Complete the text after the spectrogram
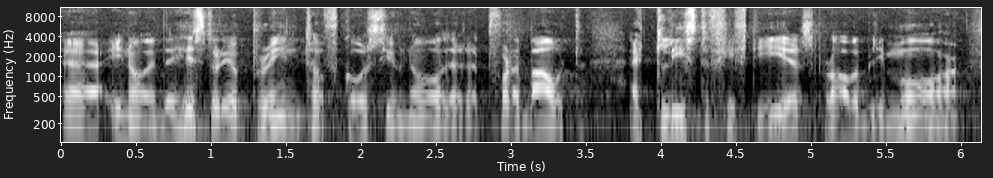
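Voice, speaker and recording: Ordinary pitch variation with an Italian accent, on a very clean recording with a silent background. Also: man. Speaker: professor. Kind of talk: lecture. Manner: halting.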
